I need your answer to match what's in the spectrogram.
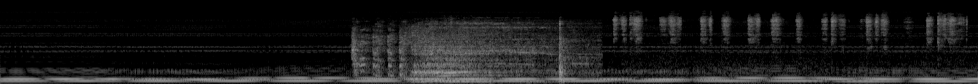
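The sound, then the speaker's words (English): A car engine cranks and roars to life in a loud, rough burst, then settles into a running drone, with a steady low humming tone and bright repeating chirps in the background; from the internet series This Car Survived Kelly Square, set in Worcester, Massachusetts. “which is this car survived Kelly Square.”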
